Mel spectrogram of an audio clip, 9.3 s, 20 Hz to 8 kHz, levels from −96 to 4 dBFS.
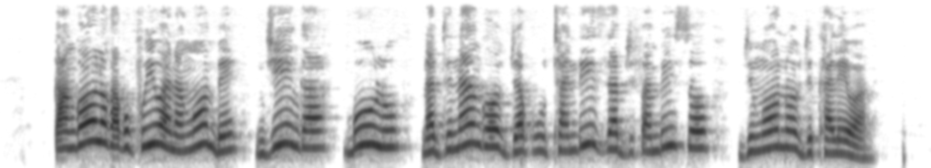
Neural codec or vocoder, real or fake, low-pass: none; real; 7.2 kHz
